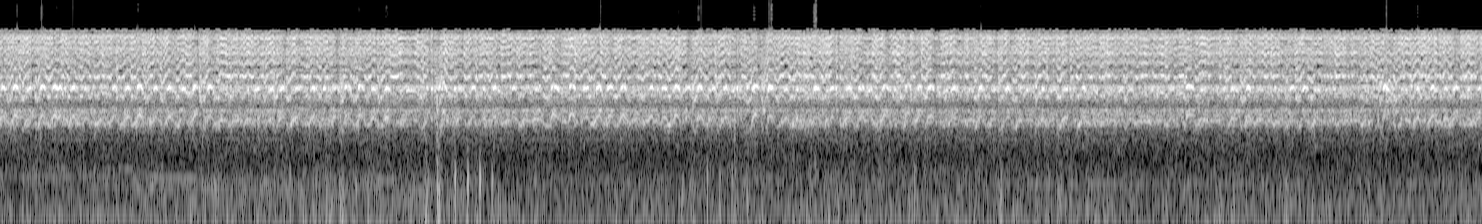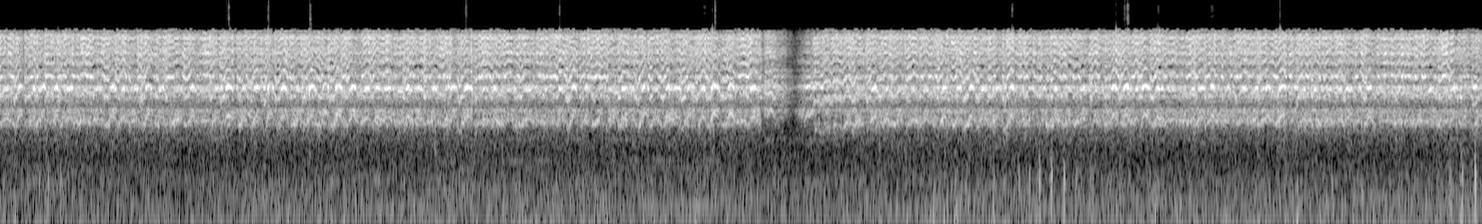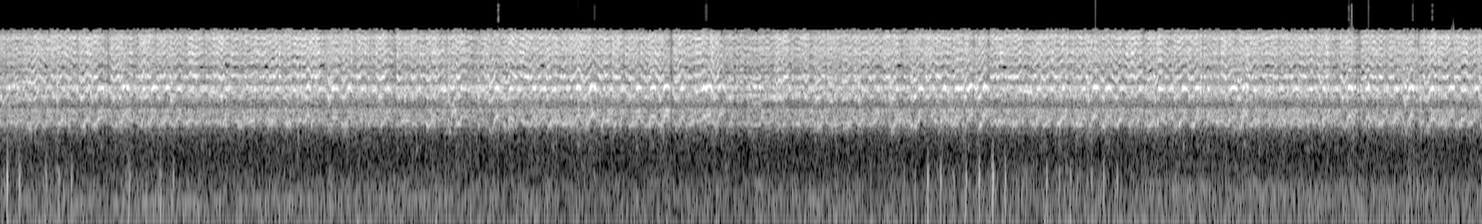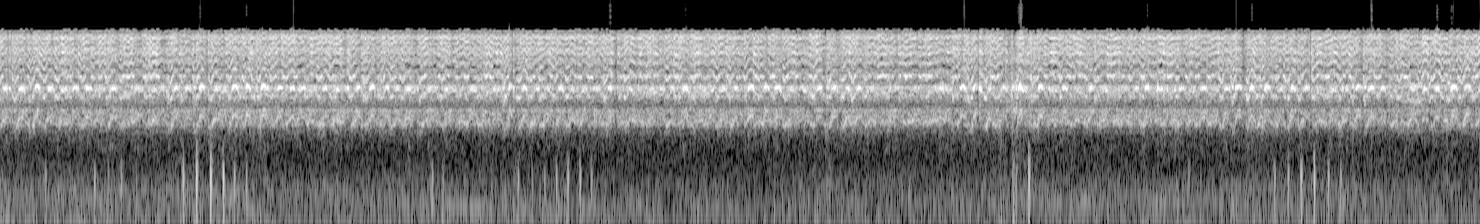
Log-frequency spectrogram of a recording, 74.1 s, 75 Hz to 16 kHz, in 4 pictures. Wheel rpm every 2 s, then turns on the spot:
230, 230, 230, 230, 230, 230, 230, 230, 220, 230, 240, 230, 230, 210, 170, 230, 240, 230, 230, 230, 240, 230, 240, 220, 230, 230, 230, 230, 230, 230, 230, 230, 230, 230, 240, 240, 230.
none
